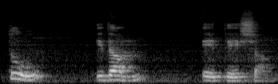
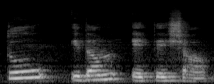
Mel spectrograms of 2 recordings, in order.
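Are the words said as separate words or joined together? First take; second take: separate; separate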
